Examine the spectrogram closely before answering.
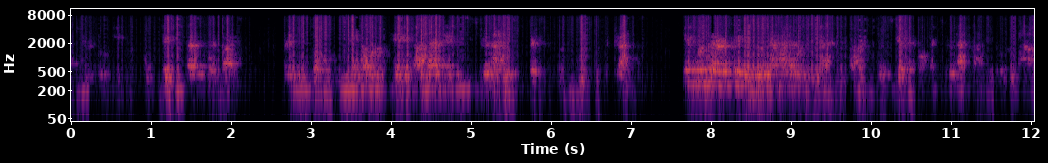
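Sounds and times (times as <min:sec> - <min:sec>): garbled distorted voice: 0:00.0 - 0:02.1, 0:02.7 - 0:07.0, 0:07.7 - 0:12.0.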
